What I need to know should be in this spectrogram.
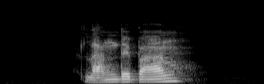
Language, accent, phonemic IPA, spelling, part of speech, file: German, Austria, /ˈlandəˌbaːn/, Landebahn, noun, De-at-Landebahn.ogg
- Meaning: runway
